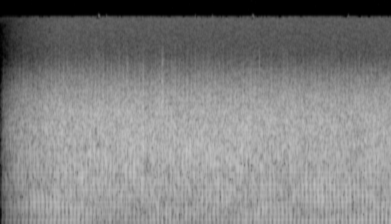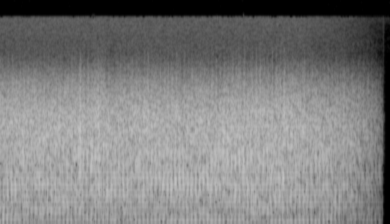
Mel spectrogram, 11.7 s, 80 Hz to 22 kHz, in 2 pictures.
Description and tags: buzz pulse 7mhz
The sound is continuous digital modulation (buzzing) from a shortwave radio between 7-8 MHz. The buzz is around 100Hz with atmospheric background noise.
digital, noise, pulse, shortwave-radio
